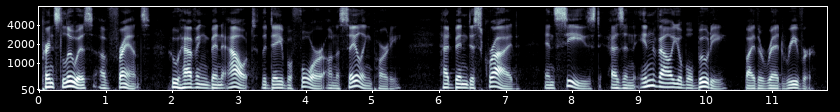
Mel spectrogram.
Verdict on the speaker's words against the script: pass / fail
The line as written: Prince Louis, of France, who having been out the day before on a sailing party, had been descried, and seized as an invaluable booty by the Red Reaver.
pass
